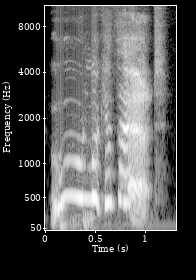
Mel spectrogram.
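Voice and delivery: high, slow delighted coo; excited squeal. Real, not acted. Host admiring a friend's custom paint job, delighted squeal. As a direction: gush over the figure, drawn out and high.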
